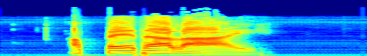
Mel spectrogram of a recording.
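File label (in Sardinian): "Apedalai", Sardinian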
